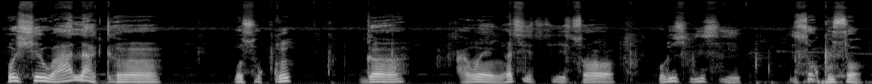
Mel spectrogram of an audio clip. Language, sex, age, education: Yoruba, male, 30-45, tertiary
